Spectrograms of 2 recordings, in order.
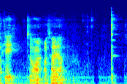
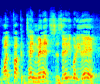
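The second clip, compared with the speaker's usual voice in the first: calling out; 6 semitones higher, 6 dB louder than usual. Retold or imitated. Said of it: "even I called out".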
